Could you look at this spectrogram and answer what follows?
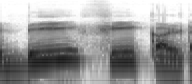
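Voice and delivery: Difficult in three separated syllables, डि, फि, cult; teacher counting out the syllables of difficult. Shown as a demonstration. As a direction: sound out each syllable of difficult. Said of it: "तीन syllable वाले".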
